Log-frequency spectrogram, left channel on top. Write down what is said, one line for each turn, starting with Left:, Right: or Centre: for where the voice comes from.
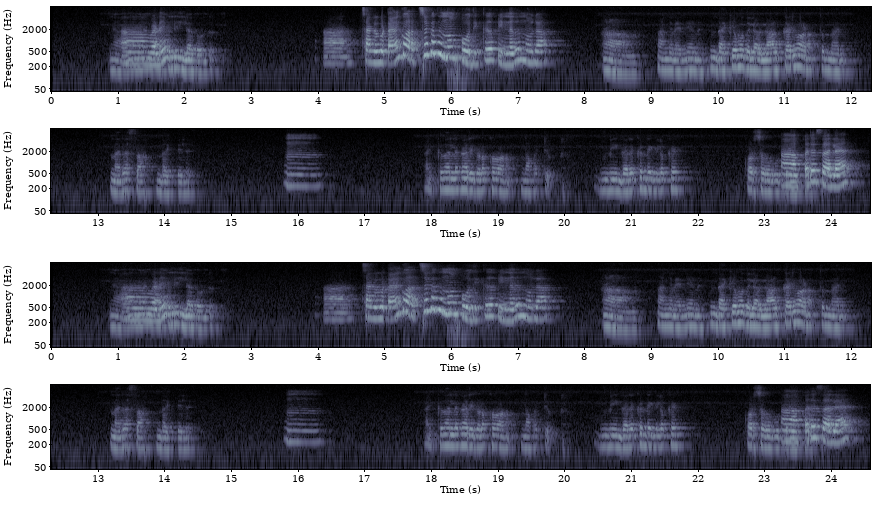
Centre: ഞാനങ്ങനെ
Left: ആ ഇവിടിം
Centre: ഇണ്ടാക്കലില്ല അതൊണ്ട്
Left: ആഹ് ചക കൂട്ടാൻ കൊറച്ചൊക്കെ തിന്നും പൂതിക്ക് പിന്നെ തിന്നൂല
Centre: ആഹ് അങ്ങനെന്യാണ്. ഉണ്ടാക്കിയാ മുതലാവൂല്ല. ആൾക്കാർ വാണം തിന്നാൻ
Left: <inaudible>
Centre: ന്നാ രസ ഇണ്ടാക്യാല്
Left: ഊം
Centre: അയ്ക്ക് നല്ല കറികളൊക്കെ വേണം ഇന്നാ പറ്റും. മീൻകറിയൊക്കെ ഉണ്ടെങ്കിലൊക്കെ കുറച്ചൊക്കെ കൂട്ടും
Left: ആഹ്
Centre: മക്കളൊക്കെ.
Left: അപ്പൊ രസാല്ലേ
